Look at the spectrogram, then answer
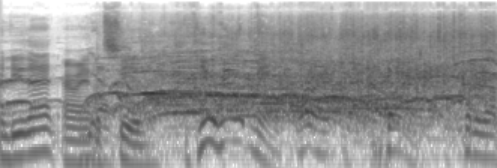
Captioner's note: audience cheers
